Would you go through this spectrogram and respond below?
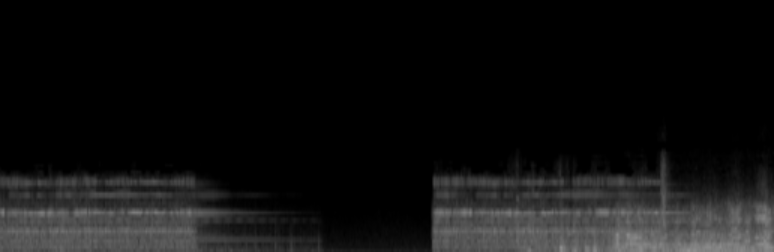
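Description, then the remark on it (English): A telephone bell rings in two loud, rattling bursts as a call is put through to a law office, the first about two seconds long and then, after a short silence, a longer second ring that keeps going until the end. “Would you please ring my husband's law offices for me?”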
